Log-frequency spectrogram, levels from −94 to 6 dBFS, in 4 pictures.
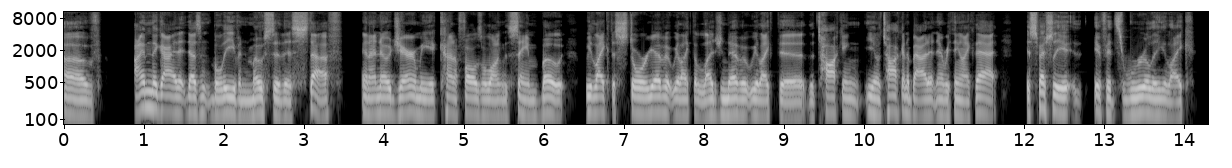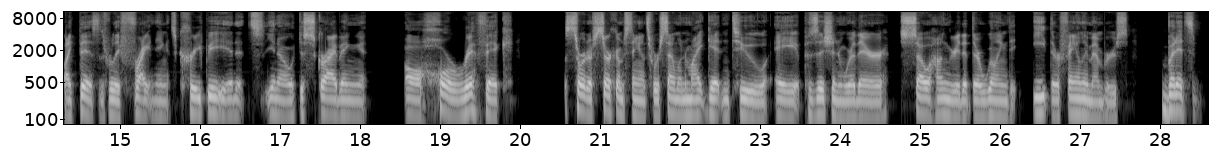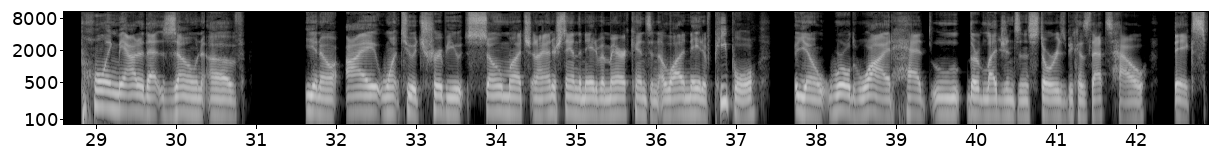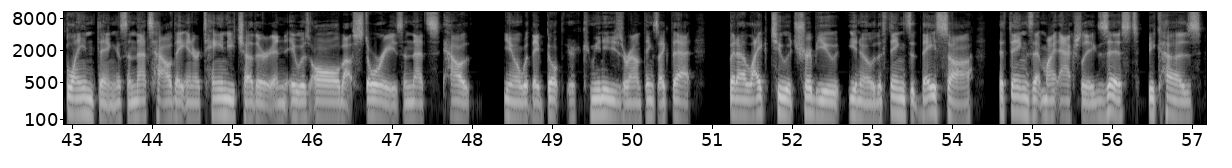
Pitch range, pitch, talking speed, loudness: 115-135 Hz, 125 Hz, 190 wpm, -24 LUFS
